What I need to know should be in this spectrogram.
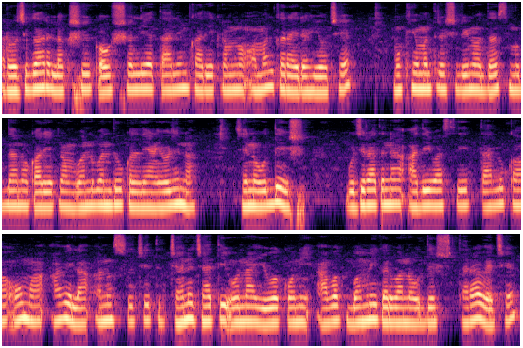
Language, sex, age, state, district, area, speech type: Gujarati, male, 18-30, Gujarat, Rajkot, urban, spontaneous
